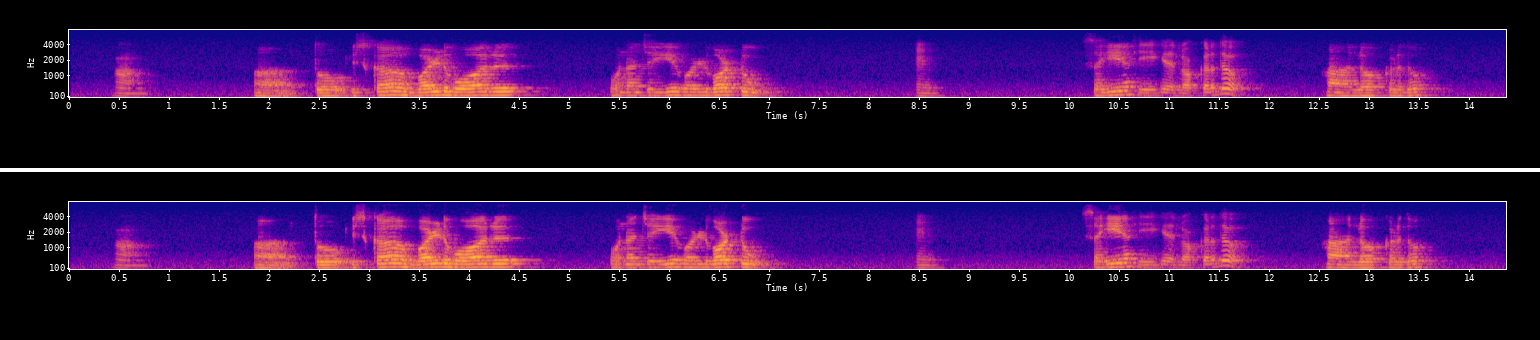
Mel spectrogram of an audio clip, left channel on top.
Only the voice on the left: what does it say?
हाँ
हम्म
ठीक है लॉक कर दो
